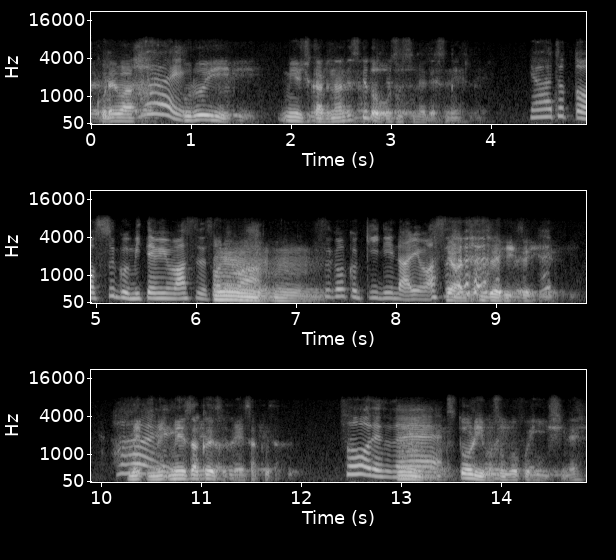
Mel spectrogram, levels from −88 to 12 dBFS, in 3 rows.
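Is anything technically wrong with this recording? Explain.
Yes: there is echo with no canceller all the way through the speech. The far end is playing the call over a loudspeaker. Its microphone picks that up and sends it back uncancelled, about 15 dB below the talker and roughly a fifth of a second late. The result is a thin shadow trailing every phrase. On a spectrogram each syllable has a fainter duplicate just behind it. The waveform shows small echoing bursts following each peak.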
